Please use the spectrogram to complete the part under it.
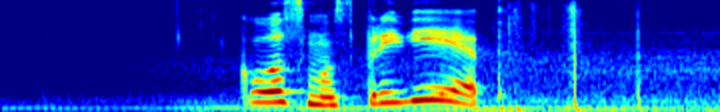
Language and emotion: Russian, positive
